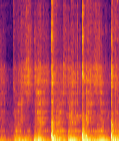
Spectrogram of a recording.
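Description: Whole black pepper, fennel and cumin seeds dry-roasting in a pan for pepper chicken, heard as steady stirring scrapes and clinks of a utensil against the metal, close and fairly loud with periodic knocks.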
